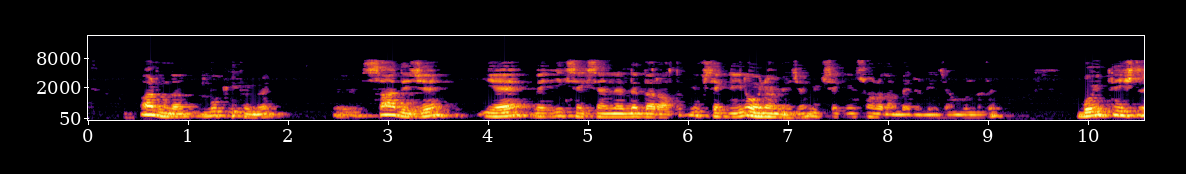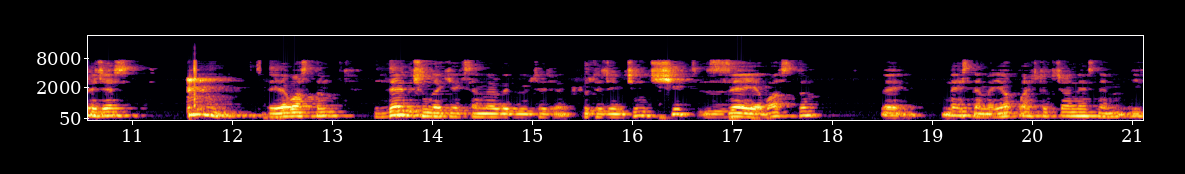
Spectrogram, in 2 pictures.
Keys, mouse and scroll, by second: 12.3 s.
